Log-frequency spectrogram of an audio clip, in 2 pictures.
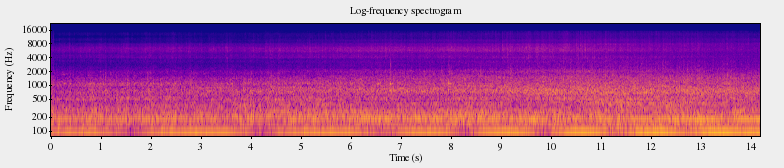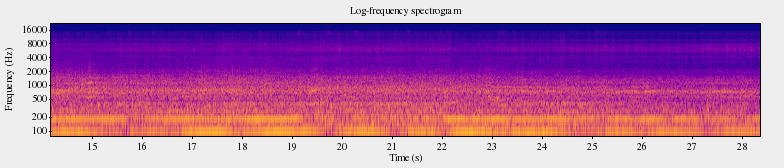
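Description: Kubota DC-70 Plus rice combine harvester running steadily at close range while harvesting, its diesel engine and threshing drum giving a continuous deep hum.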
